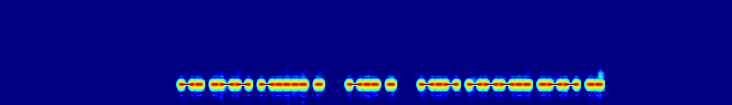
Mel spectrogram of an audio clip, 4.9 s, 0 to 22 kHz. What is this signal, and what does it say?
Morse code, heard as a keyed tone, about 46 wpm, 700 Hz. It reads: NW6E DE K8WI
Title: USA Callsign DE Callsign - 4 Characters - 45wpm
